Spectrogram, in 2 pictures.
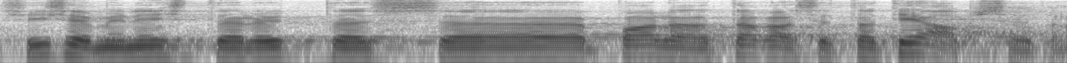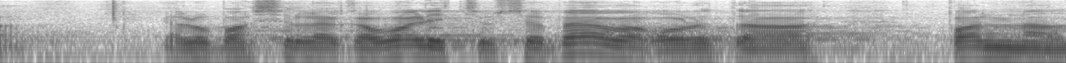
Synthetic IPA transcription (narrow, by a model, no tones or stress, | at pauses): sise̞minist̪e̞ɾyt̪ˑle̞spɑnet̪ːɑɡ̥ɑsie̞t̪ːɑt̪eɑb̥se̞d̪̥ɑ̰ | jɑ̰lub̥ɑsːe̞lːeɡ̥ɑvɑlʲit̪susːe̞pæevɑko̞rd̪̥ɑ | pɑnːɑ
